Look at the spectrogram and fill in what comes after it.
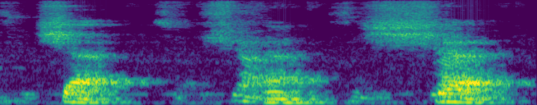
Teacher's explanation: huruf shin ini makhrajnya itu di lidah bagian tengah. Ya, di lidah bagian tengah.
